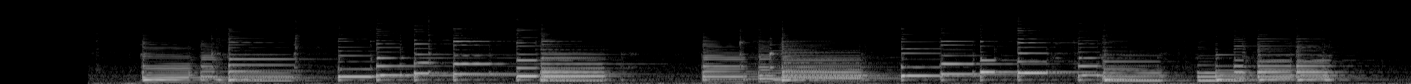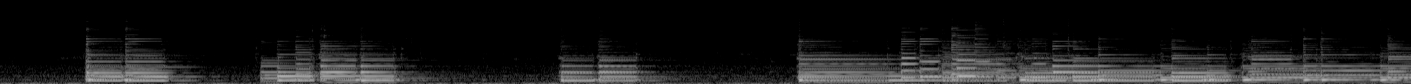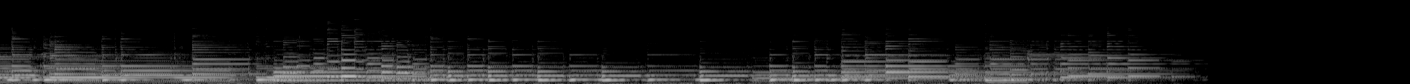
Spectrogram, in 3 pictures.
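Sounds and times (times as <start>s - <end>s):
guitar piece: 0.9s - 40.3s.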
